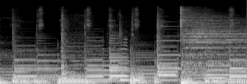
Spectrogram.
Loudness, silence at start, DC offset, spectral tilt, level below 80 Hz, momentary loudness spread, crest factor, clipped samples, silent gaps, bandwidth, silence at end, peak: -11 LUFS; 0 s; under 0.1%; -7.5 dB/octave; -18 dBFS; 3 LU; 10 dB; 0.3%; none; 15.5 kHz; 0 s; 0 dBFS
